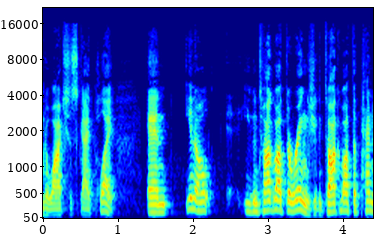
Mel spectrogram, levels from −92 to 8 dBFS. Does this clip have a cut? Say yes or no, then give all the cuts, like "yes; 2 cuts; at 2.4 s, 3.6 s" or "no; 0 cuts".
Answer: no; 0 cuts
